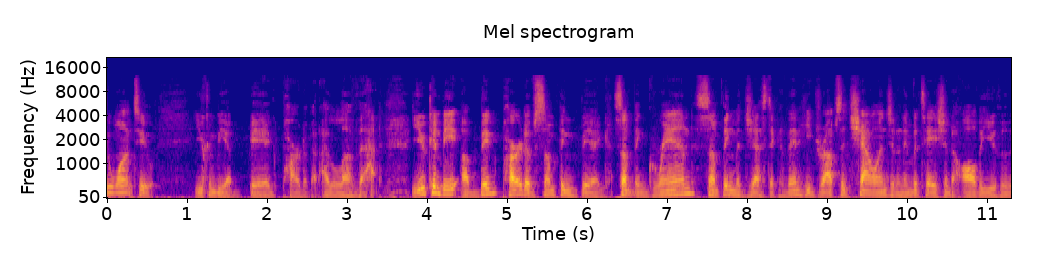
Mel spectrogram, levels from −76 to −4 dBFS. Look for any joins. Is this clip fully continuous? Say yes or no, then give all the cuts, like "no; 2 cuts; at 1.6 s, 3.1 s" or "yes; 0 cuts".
yes; 0 cuts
